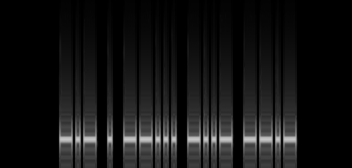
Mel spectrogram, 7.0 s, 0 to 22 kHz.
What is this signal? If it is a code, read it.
Morse code, heard as a keyed tone, about 18 wpm, 700 Hz. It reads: KE7XQ
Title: Speed Racing - USA 2x2 Call Signs 15wpm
